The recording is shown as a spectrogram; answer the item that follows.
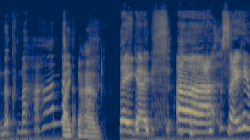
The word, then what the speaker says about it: Mahan: So we had Lower Deck showrunner Mike Mahahan. I don't know how to say his name. Mike Mahan.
